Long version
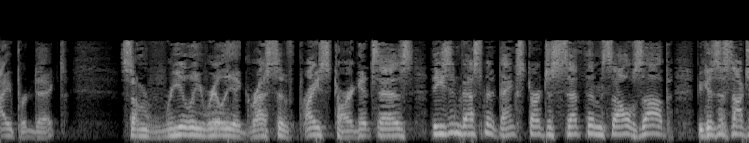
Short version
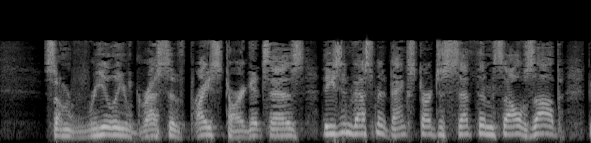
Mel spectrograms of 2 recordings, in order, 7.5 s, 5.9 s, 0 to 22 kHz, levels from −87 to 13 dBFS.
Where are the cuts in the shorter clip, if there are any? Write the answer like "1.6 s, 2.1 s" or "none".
1.3 s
